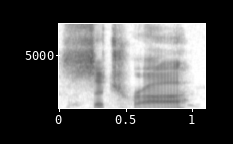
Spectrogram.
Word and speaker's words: Citra: mosaic citrus probably like pines citra citra it's pronounced citra yeah the galaxy that's what i'm not really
